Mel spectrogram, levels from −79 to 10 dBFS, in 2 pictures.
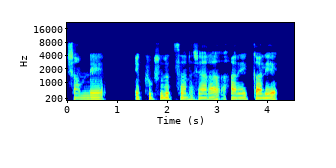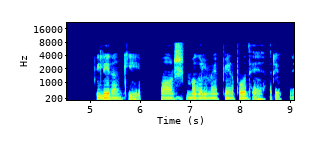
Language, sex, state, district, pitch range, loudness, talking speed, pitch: Hindi, male, Bihar, East Champaran, 105-115 Hz, -24 LUFS, 90 wpm, 110 Hz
